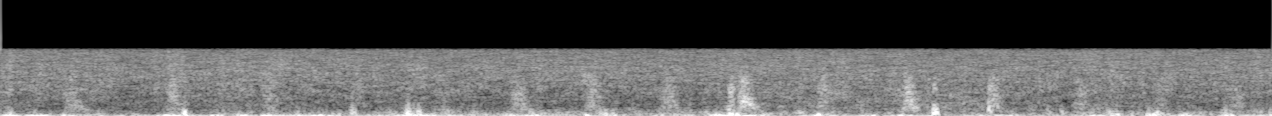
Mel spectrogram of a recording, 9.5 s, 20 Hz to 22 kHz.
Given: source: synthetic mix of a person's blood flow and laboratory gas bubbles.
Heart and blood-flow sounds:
Doppler ultrasound of blood flow; subclavian vein
no bubbles
From the record:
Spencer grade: 0 (complete lack of bubble signals)

